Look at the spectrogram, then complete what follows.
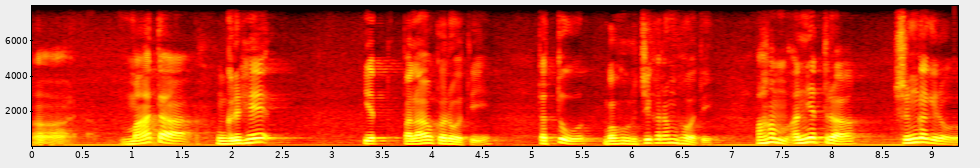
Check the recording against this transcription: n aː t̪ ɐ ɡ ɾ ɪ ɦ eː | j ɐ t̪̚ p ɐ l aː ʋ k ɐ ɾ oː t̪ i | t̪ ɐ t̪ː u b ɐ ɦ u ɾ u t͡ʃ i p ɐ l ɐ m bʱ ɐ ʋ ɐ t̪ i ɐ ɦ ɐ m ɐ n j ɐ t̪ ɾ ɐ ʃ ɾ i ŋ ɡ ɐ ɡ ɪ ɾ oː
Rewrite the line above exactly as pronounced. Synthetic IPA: m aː t̪ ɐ ɡ ɾ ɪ ɦ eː | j ɐ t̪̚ p ɐ l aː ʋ k ɐ ɾ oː t̪ i | t̪ ɐ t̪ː u b ɐ ɦ u ɾ u t͡ʃ i k ɐ ɾ ɐ m bʱ ɐ ʋ ɐ t̪ i ɐ ɦ ɐ m ɐ n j ɐ t̪ ɾ ɐ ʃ ɾ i ŋ ɡ ɐ ɡ i ɾ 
